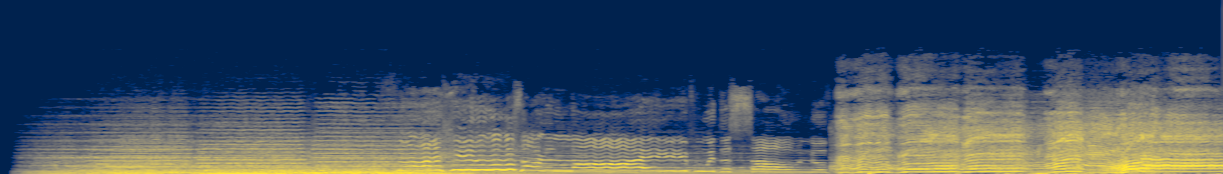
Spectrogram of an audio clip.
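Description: A small nitro RC buggy engine runs up close, starting with a steady buzzing drone, then climbing into a higher whine before bursting into loud, rapidly rising and falling revs.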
